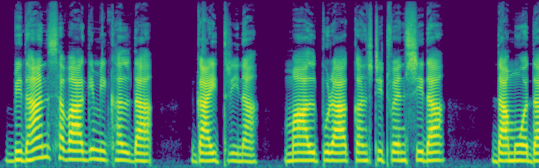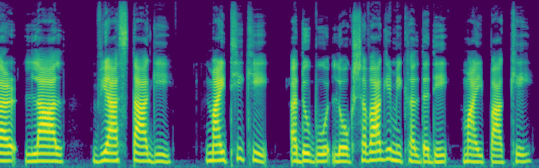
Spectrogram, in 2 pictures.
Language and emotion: Manipuri, neutral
